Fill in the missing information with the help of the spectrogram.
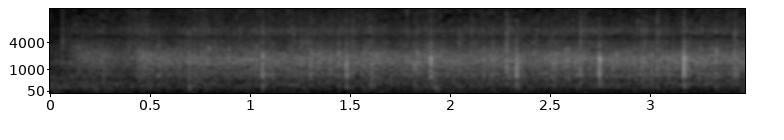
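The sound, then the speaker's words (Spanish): An audience applauding the team of Los Siniestros and the Centro Dramático Galego, with dense, steady clapping from many hands and a few sharper claps standing out above the wash, holding at a fairly even level throughout. “Yo doy las gracias desde aquí al gran equipo de Los Siniestros y al equipazo del Centro Dramático Galego, para los que pido un enorme aplauso.”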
